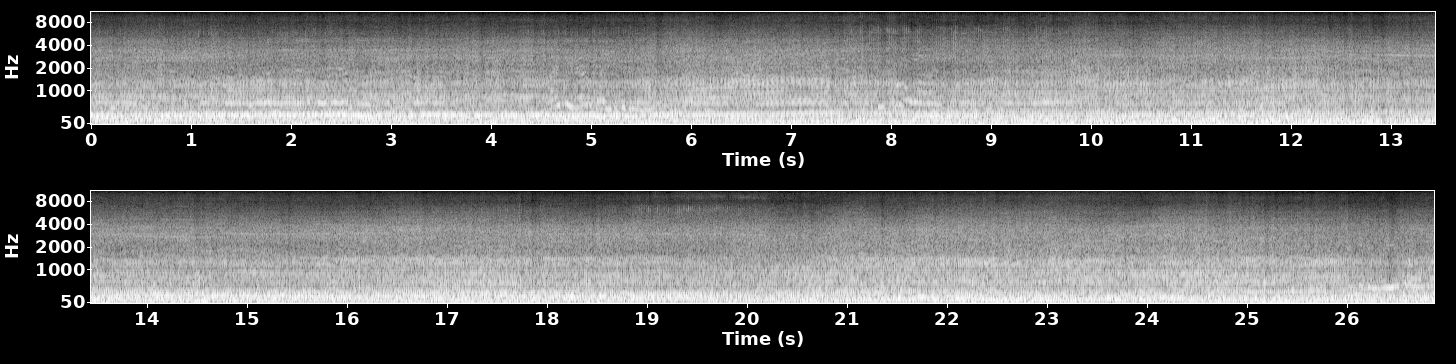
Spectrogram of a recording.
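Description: A motorcycle engine hums steadily up close, rising and falling in pitch as it speeds up and slows.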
